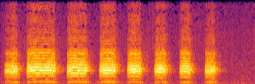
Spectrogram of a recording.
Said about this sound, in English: That, of course, is just the elementary procedure in making the key tone of the various calls which make up the wild duck language, and sounds like this when applied to the duck call.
